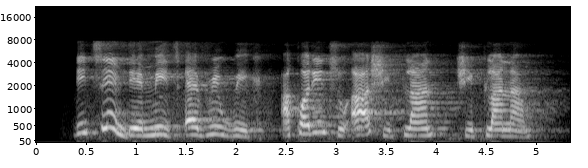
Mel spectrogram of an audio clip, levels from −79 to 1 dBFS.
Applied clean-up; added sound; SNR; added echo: none; none; none; reverberation time 1.2 s.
